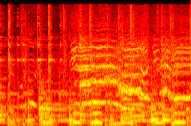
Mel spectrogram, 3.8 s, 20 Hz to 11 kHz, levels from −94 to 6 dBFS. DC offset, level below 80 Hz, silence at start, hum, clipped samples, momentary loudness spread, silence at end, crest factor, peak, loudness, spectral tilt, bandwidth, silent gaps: under 0.1%; -40 dBFS; 0 s; none; under 0.1%; 8 LU; 0 s; 14 dB; -6 dBFS; -20 LUFS; -5 dB/octave; 10 kHz; none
